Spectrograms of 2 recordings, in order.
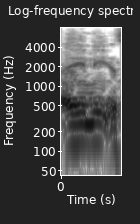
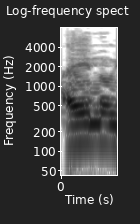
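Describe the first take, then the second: First: The word ends with an i vowel. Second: The word ends with a u vowel. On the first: "ऐनु या ऐनी इस्तेमाल नहीं होता" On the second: "ऐनु या ऐनी इस्तेमाल नहीं होता"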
